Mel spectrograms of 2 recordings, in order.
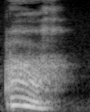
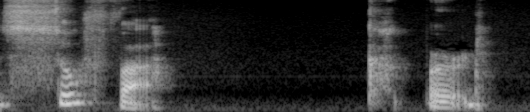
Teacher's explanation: it's called schwa it's this upside down e and it's like someone hits you in the stomach and you go ah okay as in sofa cupboard okay but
